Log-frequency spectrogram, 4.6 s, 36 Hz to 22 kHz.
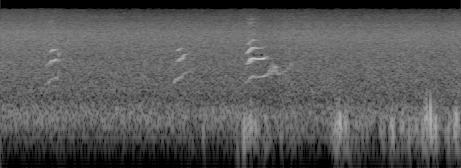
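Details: Border Collie pups of Nell and Skeet at the International Peace Gardens on 12 August 2018 letting out a few thin, high squeaks and one longer wavering whine, with low rustling and handling noises between.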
